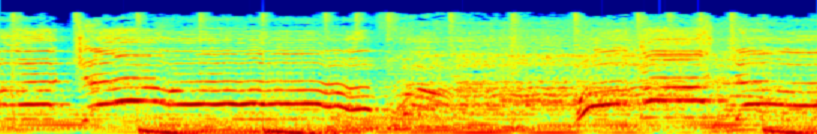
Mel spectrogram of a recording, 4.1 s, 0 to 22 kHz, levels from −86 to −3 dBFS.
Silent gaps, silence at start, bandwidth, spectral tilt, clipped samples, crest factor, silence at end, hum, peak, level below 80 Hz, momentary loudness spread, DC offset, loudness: none; 0 s; 16 kHz; -3.5 dB/octave; under 0.1%; 8 dB; 0 s; none; 0 dBFS; -18 dBFS; 4 LU; under 0.1%; -8 LUFS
